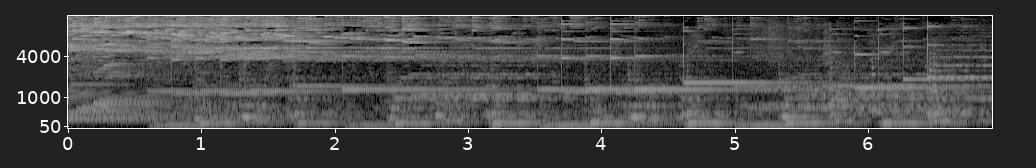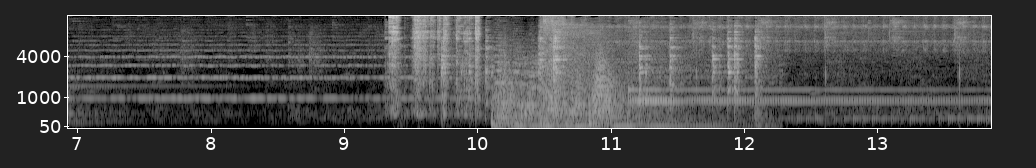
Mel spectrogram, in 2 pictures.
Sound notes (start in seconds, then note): 9.3 dishes clinking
